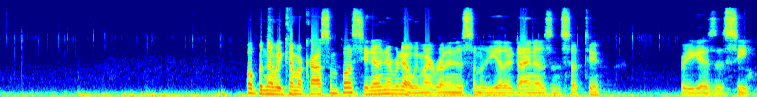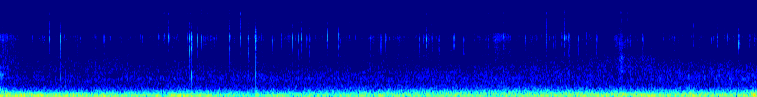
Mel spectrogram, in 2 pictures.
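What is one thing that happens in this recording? A torch flame crackles and hisses.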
